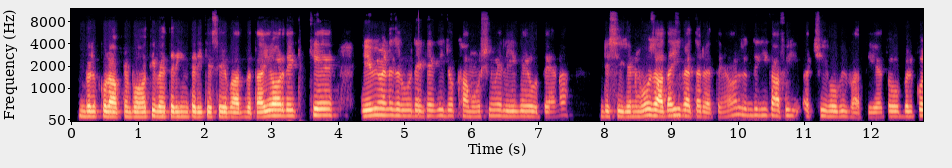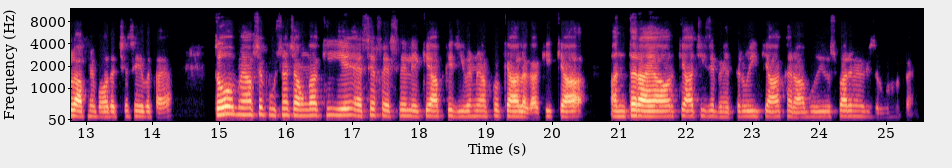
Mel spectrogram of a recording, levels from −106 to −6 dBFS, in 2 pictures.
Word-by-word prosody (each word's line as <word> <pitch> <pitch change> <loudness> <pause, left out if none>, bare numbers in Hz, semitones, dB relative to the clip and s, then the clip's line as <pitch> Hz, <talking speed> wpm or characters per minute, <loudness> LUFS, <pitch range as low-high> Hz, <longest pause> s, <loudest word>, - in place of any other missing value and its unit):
बिल्कुल, 155 0 +4
आपने 145 +1 +5
बहुत 145 0 +2
ही 170 - +5
बेहतरीन 145 -1 +2
तरीके 145 -1 +2
से 145 +1 -1
ये 145 - +6
बात 135 -1 +5
बताई 140 +2 +4
और 175 0 +7
देखिए, 175 +3 +2 0.5
ये 170 +1 +6
भी 195 +2 +2
मैंने 190 -1 0
ज़रूर 170 -1 -3
देखा 165 0 -4
है 165 - -3
कि 175 +2 -5
जो 170 - -3
खामोशी 155 +1 -6
में 175 -1 -5
लिए 155 -1 -3
गए 160 0 -3
होते 150 -1 -4
हैं 145 - -9
ना, 190 +1 -10 0.5
डिसीज़न, 150 -1 -2
वो 175 +5 +2
ज़्यादा 170 -2 +6
ही 185 +2 +1
बेहतर 160 -3 -1
रहते 135 +1 -7
हैं 145 - -15
और 200 +5 -8
ज़िंदगी 185 0 -8
काफ़ी 180 +1 0 0.2
अच्छी 175 - -8
हो 155 -1 -1
भी 155 +1 -6
पाती 140 0 -9
है। 140 0 -6
तो 155 +1 -3
बिल्कुल 170 +4 +1
आपने 160 0 +3
बहुत 150 +1 -2
अच्छे 155 +2 -7
से 160 +1 -9
ये 155 - -2
बताया। 140 -2 -7 0.7
तो 220 +3 +8
मैं 205 - 0
आपसे 205 +1 -1
पूछना 195 0 -6
चाहूँगा 185 0 0
कि 195 - -11 0.2
ये 190 +1 +2
ऐसे 170 +3 -6
फ़ैसले 170 0 -5
लेके 160 +1 -5
आपके 160 +2 -6
जीवन 155 +1 -7
में 165 - -6
आपको 160 +2 -7
क्या 155 -1 +3
लगा 155 -2 -1
कि 160 -1 -10
क्या - - +3 0.7
अंतर 155 +2 +3
आया 155 -1 +7
और 155 0 -1
क्या 165 -2 +1
चीज़ें 165 -1 -12
बेहतर 145 +1 -12
हुईं? 155 0 -6
क्या 150 -2 -1
खराब 140 -2 -4
हुईं? 150 0 -9
उस 150 0 -16
बारे 165 0 0
में 160 -1 -12
भी 150 - -21
ज़रूर 130 -2 -23
बताएँ। - - -24
155 Hz, 195 wpm, -20 LUFS, 150-175 Hz, 0.7 s, तो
